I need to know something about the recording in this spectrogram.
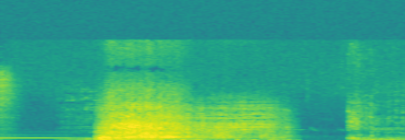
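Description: A huge creature lets out a loud, deep roar.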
